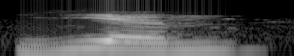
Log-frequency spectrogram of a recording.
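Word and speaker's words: Ihen: La octava se llama IEN, pero acá dice que se escribe con una H, o sea que se escribe I, la H, la letra E, o sea, I latina, H, E, N, nada más que no se pronuncia la H, o sea, se pronuncia, se llamaría IEN, que quiere decir unidad.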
